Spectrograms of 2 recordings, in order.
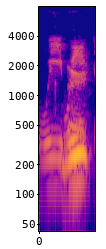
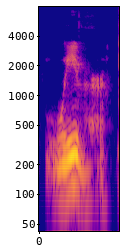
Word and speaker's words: Weber: Weaver or Weber? – Weber. It's pronounced Weaver. – Weaver. – With a B.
